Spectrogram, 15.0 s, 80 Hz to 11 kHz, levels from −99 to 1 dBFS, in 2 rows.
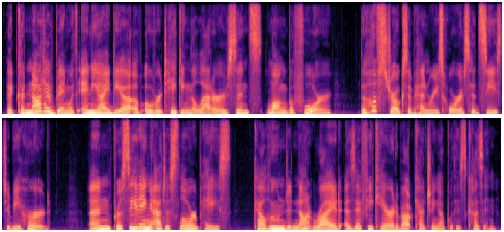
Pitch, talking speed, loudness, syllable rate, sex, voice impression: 230 Hz, 180 wpm, -16 LUFS, 5.0 syllables/s, female, very feminine, young, very thin, slightly tensed, slightly weak, very bright, soft, very clear, fluent, slightly raspy, cute, intellectual, very refreshing, sincere, calm, friendly, reassuring, very unique, elegant, very sweet, very lively, slightly kind, sharp, slightly modest, light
